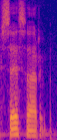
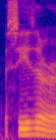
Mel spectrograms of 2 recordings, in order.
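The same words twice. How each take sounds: First: The name is said with Spanish pronunciation. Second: The name is said with English pronunciation.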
